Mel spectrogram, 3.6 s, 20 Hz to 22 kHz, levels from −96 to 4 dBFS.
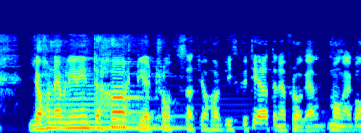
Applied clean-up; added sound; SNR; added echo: classical method spectral subtraction.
